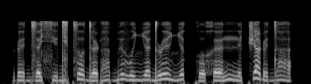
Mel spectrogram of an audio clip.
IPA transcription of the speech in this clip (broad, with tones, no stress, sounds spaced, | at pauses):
ɽ ø˩ d͡z œ˩ sʲ o˩ dʲ ʊ˨˥ t͡s o˧˩ d œ˩ ɽ a̤˥˩ b ʏ˥˩ v ʊ˧˩ ʎ œ˧˩ d ɹ ø˥˩ ʎ œ˥˩ kː o˩ x œ˨˩˦ nː ʏ˩ t͡ʃ a˥˩ ɽ ʏ˧˩ d a̤˥˩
